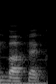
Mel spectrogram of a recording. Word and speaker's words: Buffett: Kind of like bucket versus bouquet. It's bouquet. So yeah, it's Jimmy Buffet, not Jimmy Buffett.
